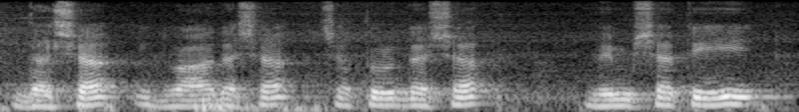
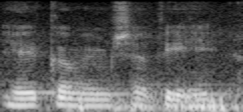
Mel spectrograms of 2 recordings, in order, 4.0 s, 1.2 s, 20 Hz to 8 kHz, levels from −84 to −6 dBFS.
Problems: constant background noise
